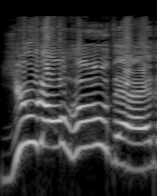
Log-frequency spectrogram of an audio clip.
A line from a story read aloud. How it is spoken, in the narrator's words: Harry shouted, goaded past endurance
